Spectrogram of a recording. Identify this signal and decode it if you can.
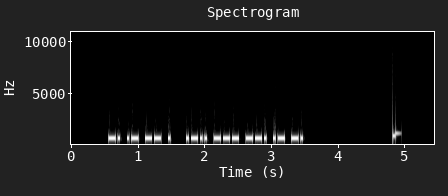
Morse code, heard as a keyed tone, about 36 wpm, 700 Hz. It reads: NAME LOGAN
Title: Practice QSO - Exchange 1 - Beginning - 35wpm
